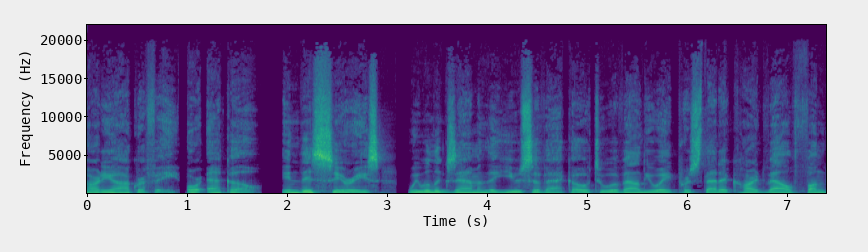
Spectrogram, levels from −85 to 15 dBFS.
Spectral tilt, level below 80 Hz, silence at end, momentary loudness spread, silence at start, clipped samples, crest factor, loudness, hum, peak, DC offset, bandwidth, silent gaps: -4 dB/octave; -42 dBFS; 0 s; 11 LU; 0 s; under 0.1%; 20 dB; -23 LUFS; none; -4 dBFS; under 0.1%; 20 kHz; 0.93-0.98 s, 1.75-1.94 s, 3.10-3.21 s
